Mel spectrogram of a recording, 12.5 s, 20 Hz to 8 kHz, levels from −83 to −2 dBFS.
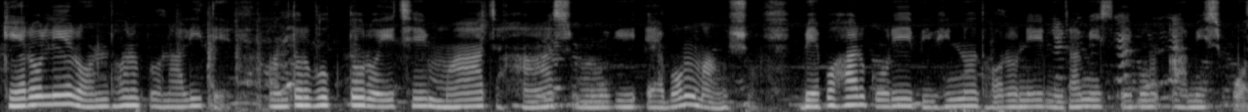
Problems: continuous background conversations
